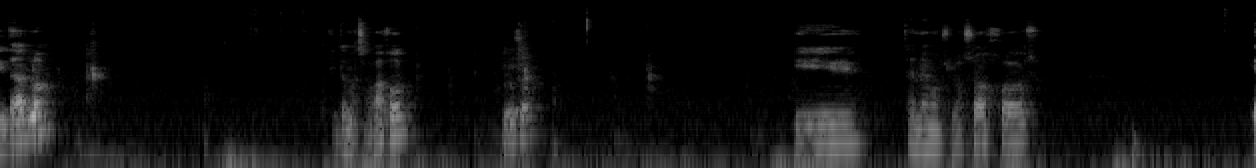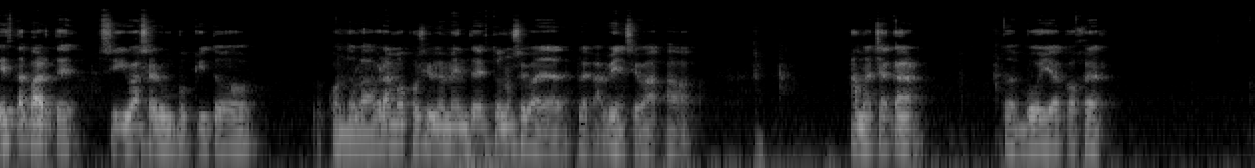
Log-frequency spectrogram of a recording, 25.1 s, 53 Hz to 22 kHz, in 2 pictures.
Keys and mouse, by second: 0.8 ctrl+e, 4.4 right click, 5.0 ctrl+e, 5.9-15.9 middle drag, 15.9 right click, 20.2 ctrl+middle click, 20.6 alt+right click, 21.5 middle click, 22.3 alt+shift+right click, 22.7 middle click, 23.3 alt+shift+right click, 24.0 alt+shift+right click, 24.7 alt+shift+right click.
